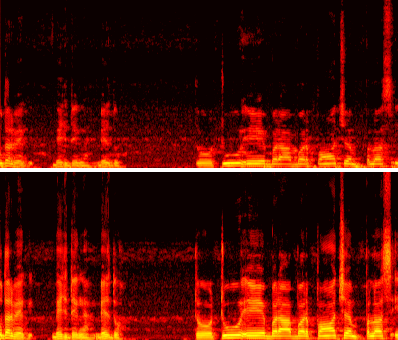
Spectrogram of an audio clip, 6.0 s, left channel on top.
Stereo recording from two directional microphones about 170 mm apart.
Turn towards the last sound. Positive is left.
turn(degrees=-45)  # may be behind; listen again after turning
